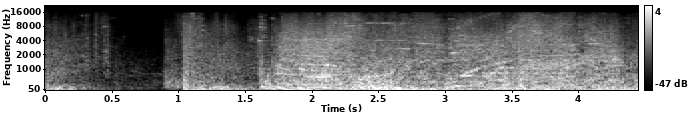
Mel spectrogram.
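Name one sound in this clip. Video game combat effects whoosh and clash.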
